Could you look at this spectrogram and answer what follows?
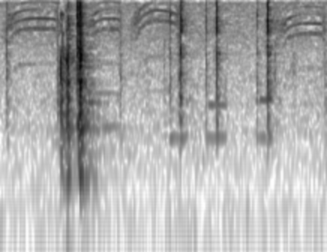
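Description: A landline telephone being dialed in the video game RoboCop: Rogue City: a cluster of clicks and tones, then three separate short keypad beeps, fairly quiet, with no talking.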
